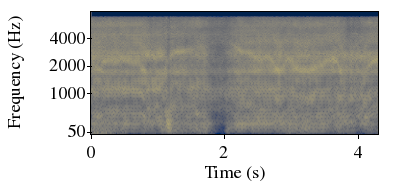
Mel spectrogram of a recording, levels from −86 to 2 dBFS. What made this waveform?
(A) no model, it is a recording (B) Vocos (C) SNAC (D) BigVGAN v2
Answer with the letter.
B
